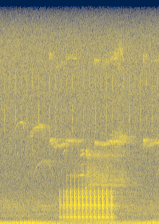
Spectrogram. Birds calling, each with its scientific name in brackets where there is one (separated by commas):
European Starling (Sturnus vulgaris), unidentified bird, Red-winged Blackbird (Agelaius phoeniceus)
